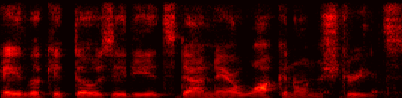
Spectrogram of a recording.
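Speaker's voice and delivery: hushed, half-whispered stage whisper. In character, speaking aside to another character, half-whispering. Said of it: "I whisper to Gwen".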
